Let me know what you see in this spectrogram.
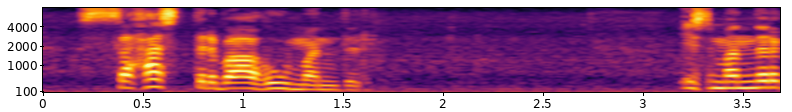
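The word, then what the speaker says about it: सहस्रबाहु: किंतु स्थानीय अपभ्रंश के कारण इस मंदिर का नाम सास बहू मंदिर पड़ गया है। कुछ लोग जिनसे सहस्त्रबाहु उच्चारण करते नहीं बनता था, उन्होंने इसका शॉर्टकट उच्चारण किया सास बाहु मंदिर, सास बाहु मंदिर।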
